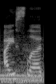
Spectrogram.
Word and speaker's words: Isla: My daughter's name is Isla, pronounced eye-la.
